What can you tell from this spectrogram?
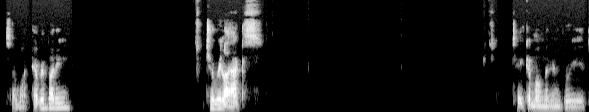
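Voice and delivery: soft, calm meditation voice; guided meditation. Acted. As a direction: ease them into relaxing. Leads a relaxation meditation.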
